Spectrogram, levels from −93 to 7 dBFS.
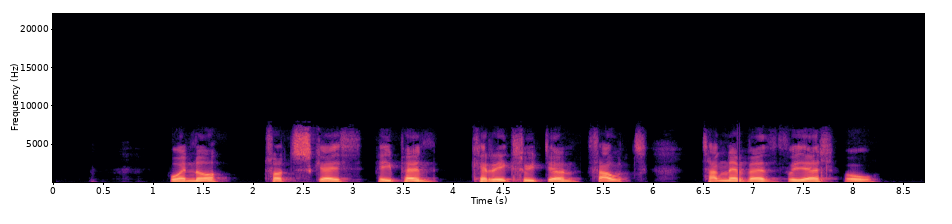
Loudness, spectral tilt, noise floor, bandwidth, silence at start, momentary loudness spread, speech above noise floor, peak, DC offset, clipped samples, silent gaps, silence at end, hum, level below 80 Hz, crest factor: -18 LUFS; -6 dB/octave; -70 dBFS; 7.4 kHz; 1.15 s; 9 LU; 53 dB; -2 dBFS; under 0.1%; under 0.1%; none; 0.5 s; none; -58 dBFS; 18 dB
